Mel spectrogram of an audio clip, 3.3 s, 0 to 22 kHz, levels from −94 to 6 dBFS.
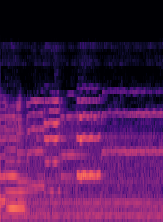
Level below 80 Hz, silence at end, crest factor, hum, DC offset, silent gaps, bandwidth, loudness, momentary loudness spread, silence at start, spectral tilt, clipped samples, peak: -66 dBFS; 0 s; 16 dB; none; under 0.1%; none; 10 kHz; -31 LUFS; 13 LU; 0 s; -6 dB/octave; under 0.1%; -16 dBFS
